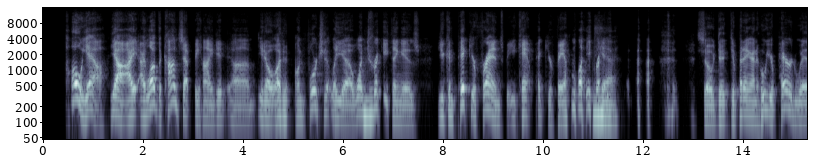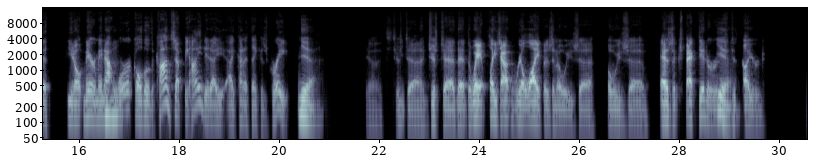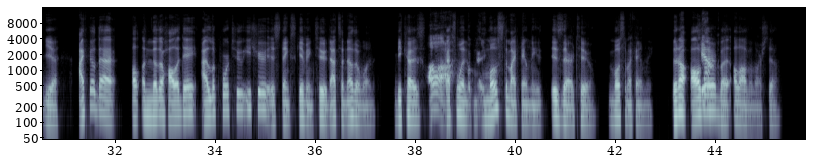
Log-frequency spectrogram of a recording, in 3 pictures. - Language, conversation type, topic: English, unstructured, What cultural tradition do you look forward to each year?
- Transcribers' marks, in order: laughing while speaking: "un"; laughing while speaking: "family, right?"; laughing while speaking: "Yeah"; laugh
